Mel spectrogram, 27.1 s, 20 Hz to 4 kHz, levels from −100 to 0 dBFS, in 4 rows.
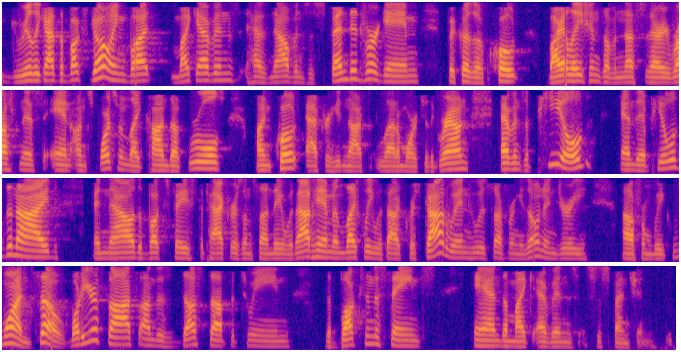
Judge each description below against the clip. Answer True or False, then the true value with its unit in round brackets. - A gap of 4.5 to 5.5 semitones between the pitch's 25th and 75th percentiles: False (4.1 semitones)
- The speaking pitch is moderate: True (150 Hz)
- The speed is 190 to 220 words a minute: True (195 wpm)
